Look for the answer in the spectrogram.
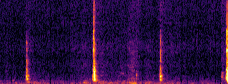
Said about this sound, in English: No, no, that's that's actually a uh, an alarm clock that is you know it has the two bells on top kind of thing and.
